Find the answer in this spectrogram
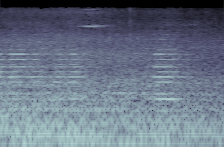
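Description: A vehicle horn tooting three short times, the last toot the loudest, over the steady rumble of street traffic.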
